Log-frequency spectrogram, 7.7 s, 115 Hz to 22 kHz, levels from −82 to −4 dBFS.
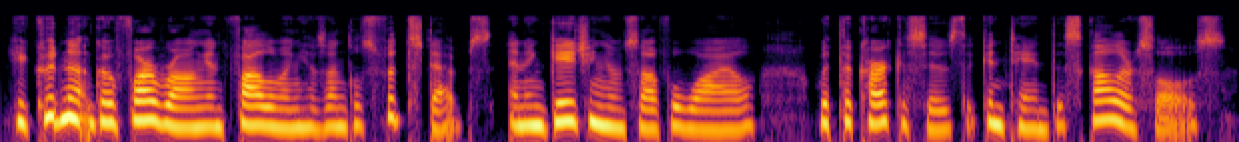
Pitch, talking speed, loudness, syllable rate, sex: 220 Hz, 180 wpm, -17 LUFS, 5.2 syllables/s, female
